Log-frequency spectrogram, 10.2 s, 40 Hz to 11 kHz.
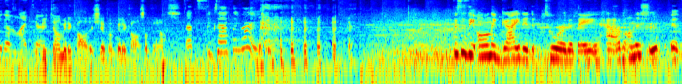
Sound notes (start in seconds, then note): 3.8 chuckling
